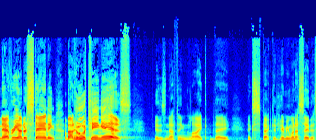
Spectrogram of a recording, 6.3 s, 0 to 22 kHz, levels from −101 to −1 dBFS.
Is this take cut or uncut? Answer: cut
